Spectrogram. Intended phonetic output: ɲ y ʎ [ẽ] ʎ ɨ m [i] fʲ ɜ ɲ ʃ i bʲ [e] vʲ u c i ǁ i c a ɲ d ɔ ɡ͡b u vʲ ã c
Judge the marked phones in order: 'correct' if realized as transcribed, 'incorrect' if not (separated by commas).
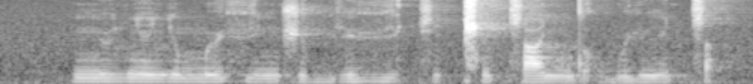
correct, incorrect, correct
